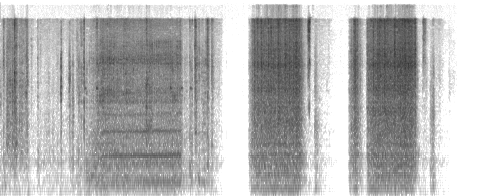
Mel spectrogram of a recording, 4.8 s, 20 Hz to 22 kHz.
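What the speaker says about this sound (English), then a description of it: "Sew your shoulder seams at a 3/8 inch seam allowance and finish your seams." A sewing machine stitches the shoulder seams of a colorblock knit dress at a 3/8 inch seam allowance, running in three bursts: one long steady whir, then two shorter runs separated by brief silences, close and alone.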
